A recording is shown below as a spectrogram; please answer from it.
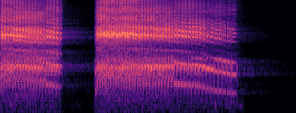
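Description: A human voice imitates a harsh, nasal black-headed gull cry: two strained calls, a short one followed by a longer drawn-out squawk, close and loud.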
